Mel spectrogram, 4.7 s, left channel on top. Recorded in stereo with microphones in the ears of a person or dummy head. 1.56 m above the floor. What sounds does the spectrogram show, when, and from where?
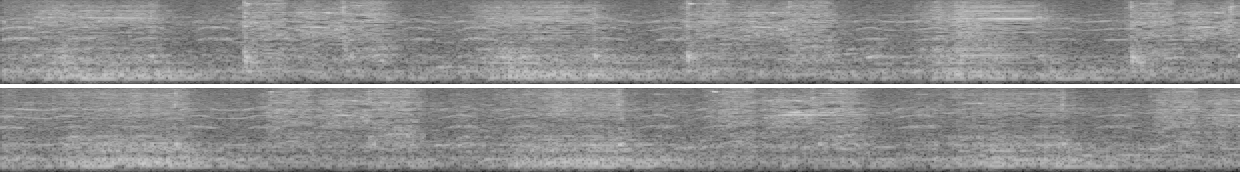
Only background noise.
